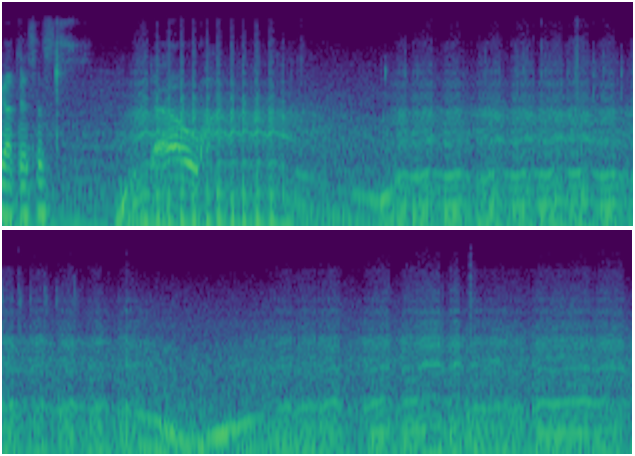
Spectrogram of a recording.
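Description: A racing car engine revs loudly, rising and falling as gears shift.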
